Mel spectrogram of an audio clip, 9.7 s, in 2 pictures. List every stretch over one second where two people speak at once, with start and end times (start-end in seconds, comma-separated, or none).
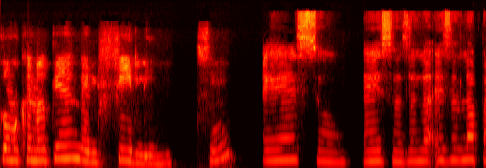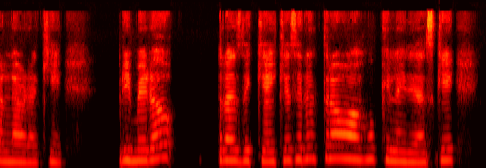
none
